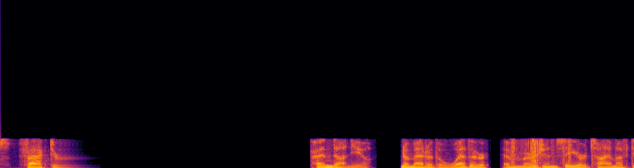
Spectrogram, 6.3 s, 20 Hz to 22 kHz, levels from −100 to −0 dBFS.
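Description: From 0.6 s, the speech breaks into a buzzing continuation of its last sound that fades within about a quarter of a second. Near-silence follows until 3.12 s, when the speech resumes at "on you" with roughly 2.5 s missing. This is likely a long network dropout: packets stopped arriving, the receiver briefly stretched the last audio it had, then gave up and played silence.

Between 5.09 and 5.79 s, just after "matter the weather", dense, uneven scratching and rustling lies over the speech at about 5 dB below its level. This is cable scratch noise. A worn cable, connector or control being moved is the likely source, with its contact resistance jumping rapidly and spraying noise bursts into the signal.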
